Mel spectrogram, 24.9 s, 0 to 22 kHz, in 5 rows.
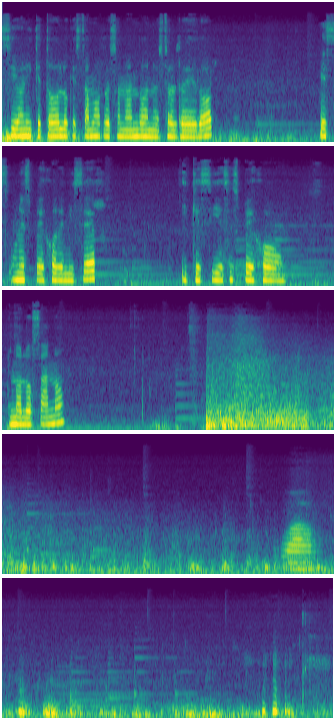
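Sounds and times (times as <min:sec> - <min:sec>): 
speech: 0:00.0 - 0:03.3, 0:04.8 - 0:06.6, 0:07.7 - 0:09.3, 0:10.0 - 0:11.0, 0:19.2 - 0:19.8, 0:23.8 - 0:24.5
deep rolling thunder rumble: 0:00.0 - 0:07.0, 0:12.2 - 0:24.8
thunderclap: 0:02.3 - 0:04.8, 0:12.2 - 0:24.8.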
